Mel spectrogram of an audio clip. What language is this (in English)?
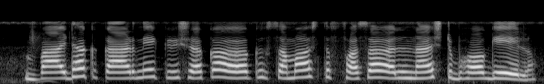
Maithili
